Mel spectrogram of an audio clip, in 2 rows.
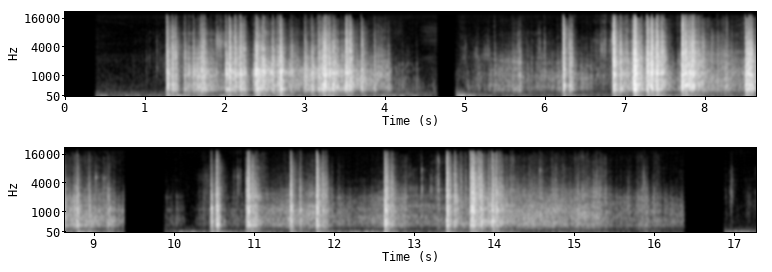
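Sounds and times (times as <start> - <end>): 
chess pieces dropping on a chess board: 1.3 - 4.1, 5.4 - 9.3, 12.6 - 15.4.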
